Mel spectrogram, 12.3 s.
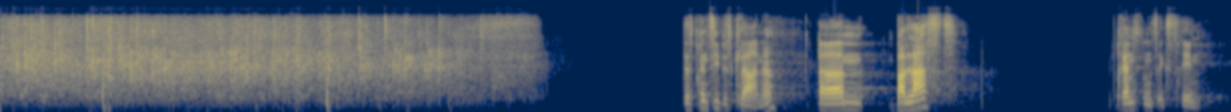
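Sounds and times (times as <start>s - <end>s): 
audience applause: 0.0s - 5.4s
speech: 6.8s - 9.6s, 11.2s - 12.1s.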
